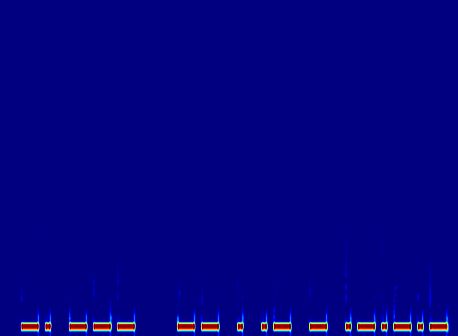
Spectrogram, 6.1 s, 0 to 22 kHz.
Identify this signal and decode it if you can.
Morse code, heard as a keyed tone, about 14 wpm, 700 Hz. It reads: NO MEAT.
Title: Sentences from Top 1300 Words 15wpm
